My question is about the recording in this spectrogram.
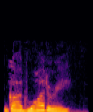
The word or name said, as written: godwottery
